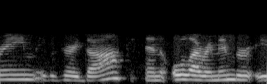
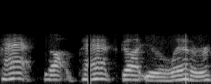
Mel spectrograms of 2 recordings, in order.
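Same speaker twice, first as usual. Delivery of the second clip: pathetic, bad put-on American accent. Retelling what a caller said on the phone, in a pathetic American accent. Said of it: "I'm going to put on a really pathetic American accent".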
